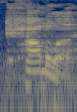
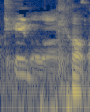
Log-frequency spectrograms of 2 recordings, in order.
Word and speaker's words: Kamala: It is pronounced Kamala. Kamala. Harris, not Kamala.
